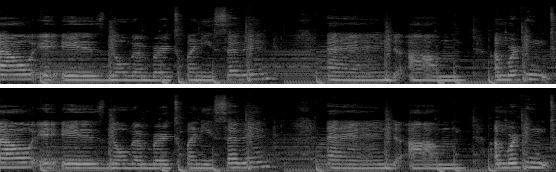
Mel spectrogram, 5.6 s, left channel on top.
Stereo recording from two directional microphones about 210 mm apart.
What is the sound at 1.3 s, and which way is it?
Speech, 15° right (ahead or behind).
